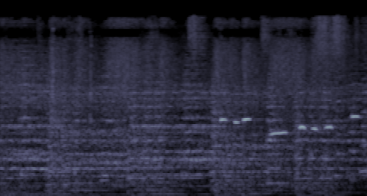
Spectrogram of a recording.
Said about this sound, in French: Alors, vous croyez que ça sifflote dans les arènes au moment des lions.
